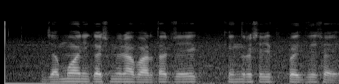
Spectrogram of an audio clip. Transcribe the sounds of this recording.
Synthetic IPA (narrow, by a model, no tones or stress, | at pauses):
d͡ʑəmːoañikəɕmiɾɦabʱaɾt̪at͡ɕeekːend̪ɾəɕəɦit̪pɾəd̪eɕaɦe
